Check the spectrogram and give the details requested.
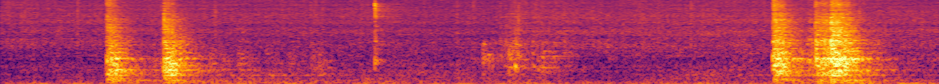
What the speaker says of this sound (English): Now we're going to add the cauliflower and the carrots.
